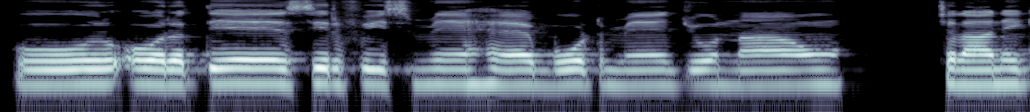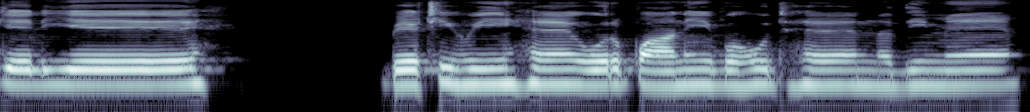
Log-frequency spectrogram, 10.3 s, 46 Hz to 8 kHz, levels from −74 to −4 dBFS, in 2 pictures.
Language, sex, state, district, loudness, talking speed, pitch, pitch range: Hindi, male, Uttar Pradesh, Jalaun, -17 LUFS, 120 wpm, 160 Hz, 160-165 Hz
